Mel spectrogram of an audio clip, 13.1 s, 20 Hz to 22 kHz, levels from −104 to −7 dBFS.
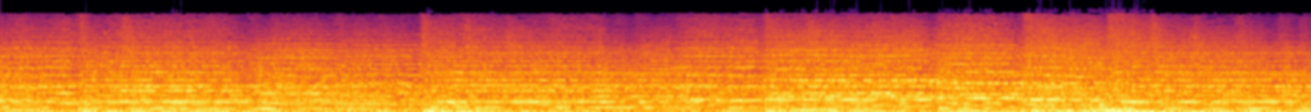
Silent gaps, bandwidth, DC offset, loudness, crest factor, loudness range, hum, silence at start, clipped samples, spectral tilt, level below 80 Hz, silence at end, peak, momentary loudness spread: none; 13.5 kHz; under 0.1%; -11 LUFS; 10 dB; 3 LU; none; 0 s; under 0.1%; -5.5 dB/octave; -16 dBFS; 0 s; 0 dBFS; 4 LU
